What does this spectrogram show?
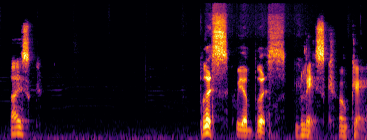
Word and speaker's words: Blisk: How would we pronounce Blisk? Blisk? Blisk, we are Blisk. Blisk, okay. As in Ultralisk, Hydralisk, Hydralisk, Blisk. Blisk.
